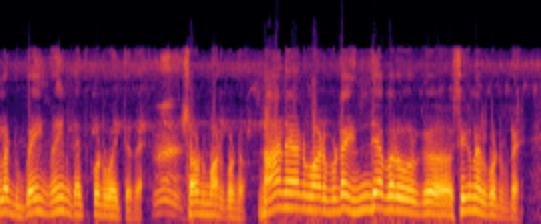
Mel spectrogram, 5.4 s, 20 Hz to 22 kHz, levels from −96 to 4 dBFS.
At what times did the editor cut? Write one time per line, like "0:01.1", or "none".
none

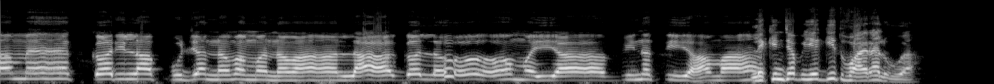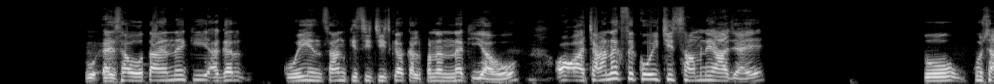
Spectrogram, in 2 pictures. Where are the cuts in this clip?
0:07.5

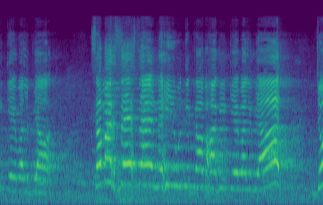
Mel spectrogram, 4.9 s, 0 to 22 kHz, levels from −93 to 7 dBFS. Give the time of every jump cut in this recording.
none

